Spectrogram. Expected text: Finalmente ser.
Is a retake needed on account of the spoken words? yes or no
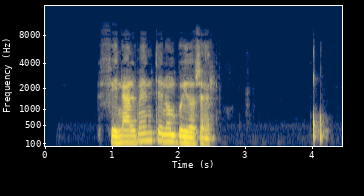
yes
